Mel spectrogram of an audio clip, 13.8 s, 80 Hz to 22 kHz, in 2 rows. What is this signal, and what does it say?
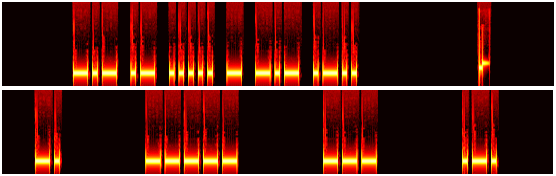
Morse code, heard as a keyed tone, about 20 wpm, spaced as for 12 wpm, 700 Hz. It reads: KA5TKL N0OR
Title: USA Call Signs - 6x Character Spacing - 20wpm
